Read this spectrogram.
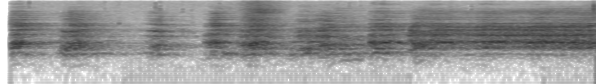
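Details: Howler monkeys on a cave property in Belize give deep, hoarse barks in quick succession, barking at intruders.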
